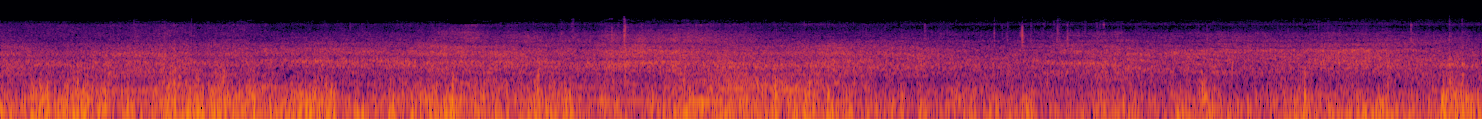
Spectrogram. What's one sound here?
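Wind rushes loudly past a moving bicycle outdoors.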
